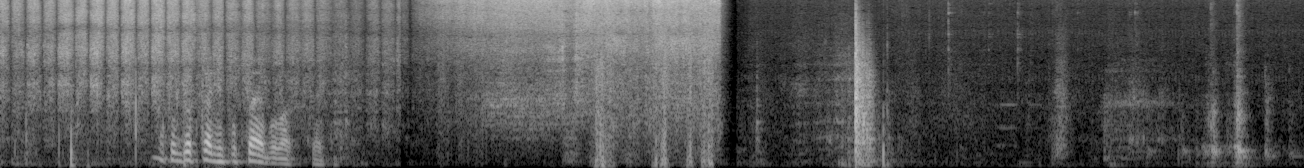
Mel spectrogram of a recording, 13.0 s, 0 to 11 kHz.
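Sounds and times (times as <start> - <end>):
sandpaper scratching wood: 0.0 - 7.3.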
